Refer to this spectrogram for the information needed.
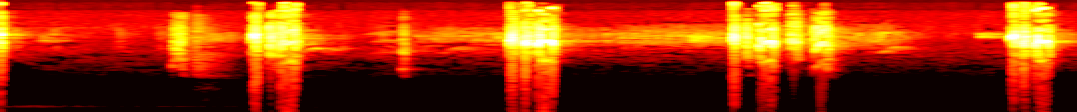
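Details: Sogon gacor song meant to draw other sogon into singing. Brief clusters of high, thin chirps arrive about every second or so, separated by near silence.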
